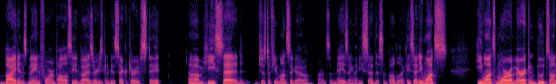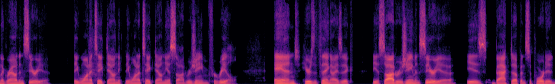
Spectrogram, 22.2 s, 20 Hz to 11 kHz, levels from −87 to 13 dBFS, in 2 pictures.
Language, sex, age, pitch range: English, male, 40-59, 105-140 Hz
